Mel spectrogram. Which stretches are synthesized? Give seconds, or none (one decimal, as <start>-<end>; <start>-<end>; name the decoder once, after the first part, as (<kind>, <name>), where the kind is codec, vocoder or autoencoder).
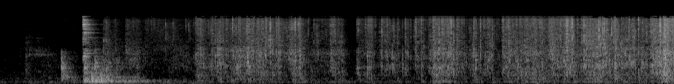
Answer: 3.1-5.9 (vocoder, Vocos)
